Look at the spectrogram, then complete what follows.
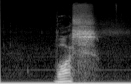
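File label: "was", Dutch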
